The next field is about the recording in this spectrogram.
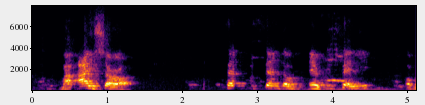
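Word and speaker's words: ma'aser: It means tenth in Hebrew, and is pronounced Ma'aishara.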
